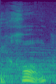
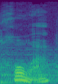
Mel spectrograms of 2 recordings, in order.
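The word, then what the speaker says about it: חוה: In fact, Ho is, and I say Ho because Eve's name is actually Ho, not Hoa, but Ho is the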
